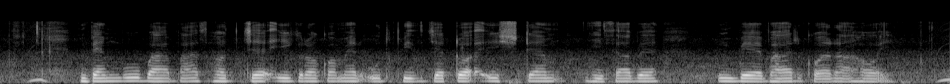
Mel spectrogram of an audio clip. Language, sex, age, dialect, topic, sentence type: Bengali, male, 18-24, Jharkhandi, agriculture, statement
